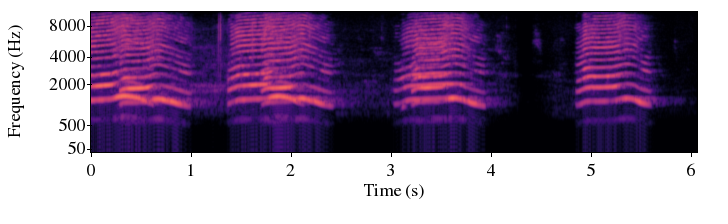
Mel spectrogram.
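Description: A bird giving four long calls, each about a second long with a wavering pitch, about one every second and a half.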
